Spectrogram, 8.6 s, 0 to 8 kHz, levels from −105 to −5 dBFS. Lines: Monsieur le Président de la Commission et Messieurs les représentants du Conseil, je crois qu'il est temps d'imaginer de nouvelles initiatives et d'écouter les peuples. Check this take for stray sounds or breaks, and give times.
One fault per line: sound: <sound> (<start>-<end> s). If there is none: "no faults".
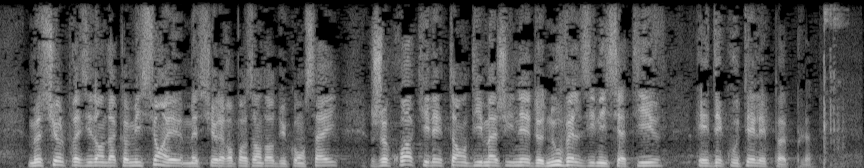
sound: thud (8.2-8.5 s)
